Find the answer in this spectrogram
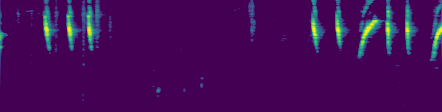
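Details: {'caption': 'Long-tailed shrike trotol training song for contest birds: three sharp high notes, a quiet gap with faint ticks, then a lively run of rising whistled sweeps and clipped chirps.'}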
